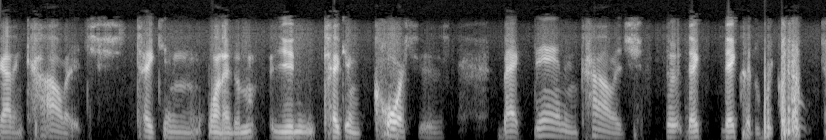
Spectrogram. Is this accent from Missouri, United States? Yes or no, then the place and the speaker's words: yes; St. Louis, Missouri, United States; I grew up in North St. Louis, which is considered one of the most highest crimes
